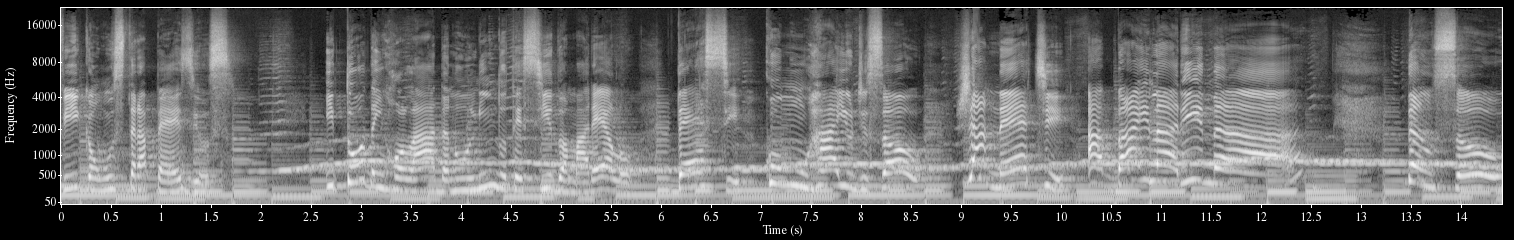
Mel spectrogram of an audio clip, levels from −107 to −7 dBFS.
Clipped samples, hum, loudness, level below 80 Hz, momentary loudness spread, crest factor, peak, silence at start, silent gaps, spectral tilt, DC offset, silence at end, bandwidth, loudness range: under 0.1%; none; -19 LUFS; -46 dBFS; 9 LU; 18 dB; -2 dBFS; 0 s; none; -3 dB/octave; under 0.1%; 0 s; over 20 kHz; 3 LU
